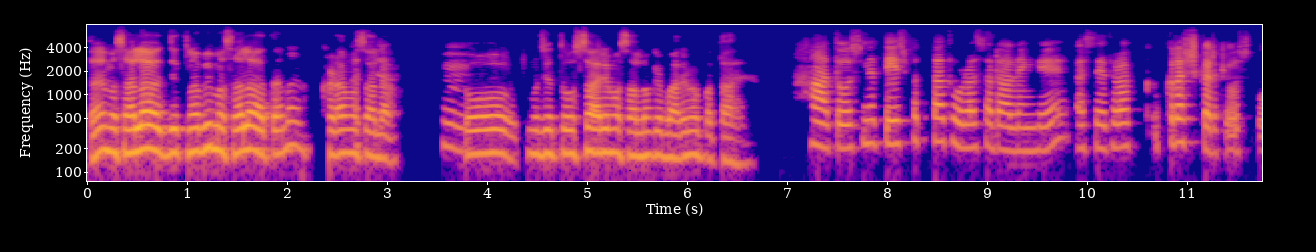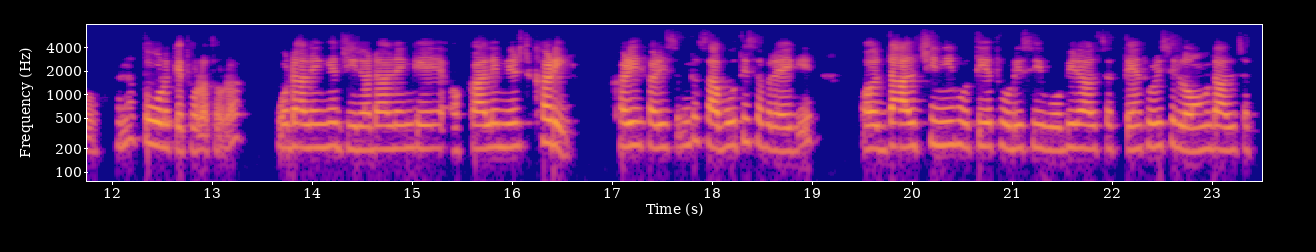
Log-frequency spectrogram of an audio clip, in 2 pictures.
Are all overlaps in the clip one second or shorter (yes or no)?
yes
